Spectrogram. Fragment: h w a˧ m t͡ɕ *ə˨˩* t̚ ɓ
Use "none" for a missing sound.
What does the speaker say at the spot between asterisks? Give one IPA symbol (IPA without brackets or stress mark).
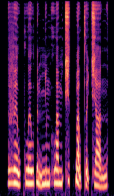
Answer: ə˦˥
